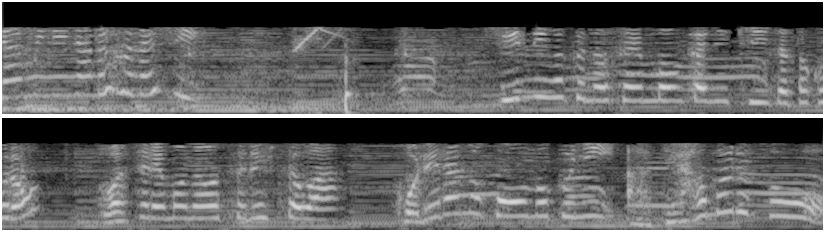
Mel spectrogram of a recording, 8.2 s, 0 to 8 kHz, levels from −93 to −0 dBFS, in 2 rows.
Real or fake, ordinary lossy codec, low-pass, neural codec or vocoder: real; AAC, 16 kbps; 7.2 kHz; none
